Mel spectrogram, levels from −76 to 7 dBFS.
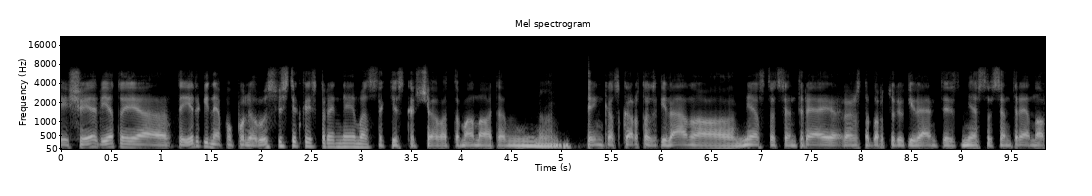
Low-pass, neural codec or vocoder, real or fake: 10.8 kHz; autoencoder, 48 kHz, 32 numbers a frame, DAC-VAE, trained on Japanese speech; fake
